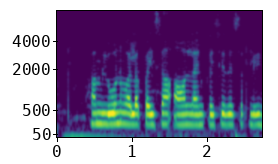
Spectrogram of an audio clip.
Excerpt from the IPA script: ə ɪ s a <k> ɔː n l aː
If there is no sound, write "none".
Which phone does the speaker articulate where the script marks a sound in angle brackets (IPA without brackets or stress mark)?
ʔ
